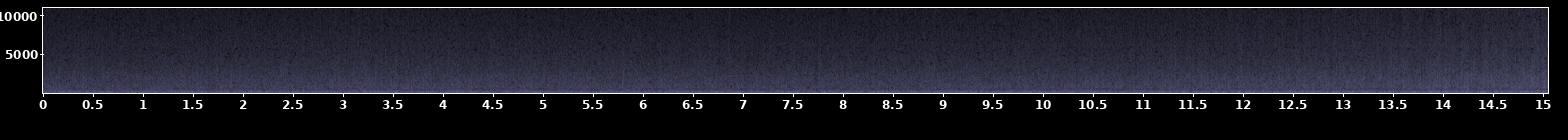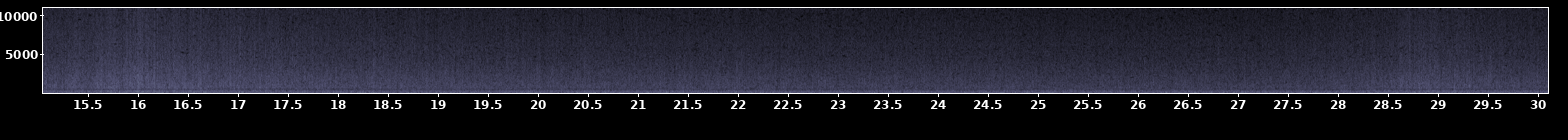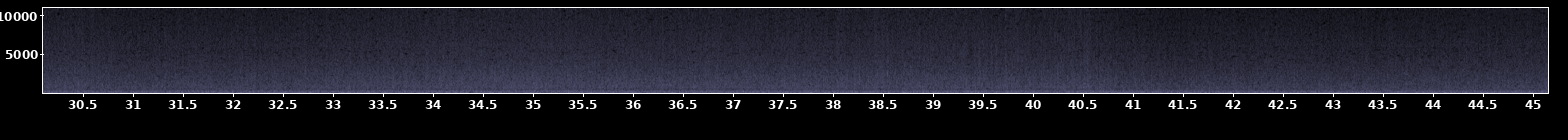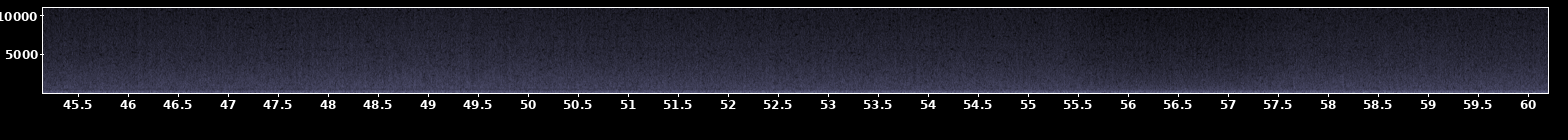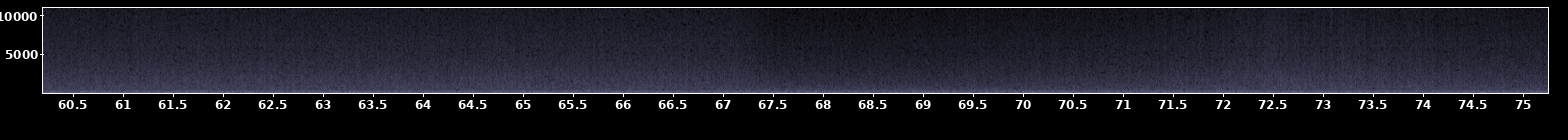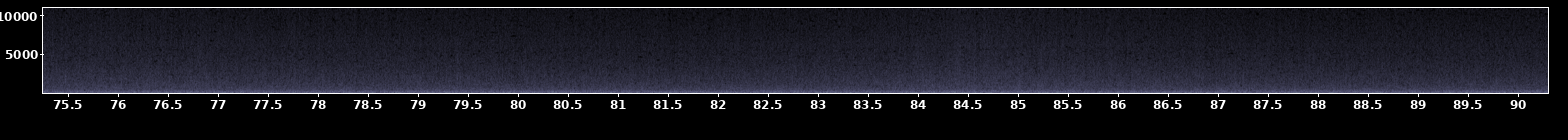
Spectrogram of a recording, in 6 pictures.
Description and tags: Noise texture
Noisy atmosphere effect with dinamics
soundeffect, ambient, abstract, effect, sci-fi, sound-design, sfx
